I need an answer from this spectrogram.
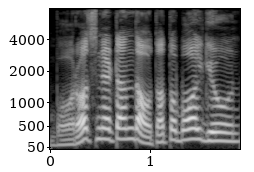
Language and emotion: Goan Konkani, surprised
